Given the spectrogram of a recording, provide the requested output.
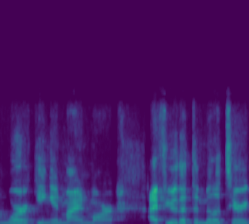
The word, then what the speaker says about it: Myanmar: I don't even know how to pronounce that. I apologize for anyone. Right the first time. Myanmar.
